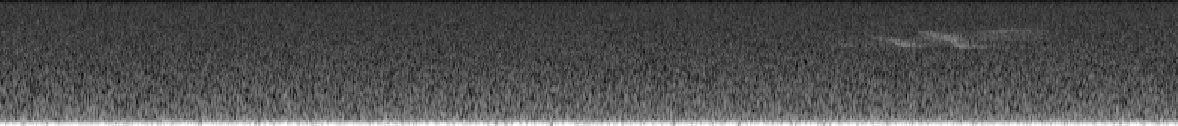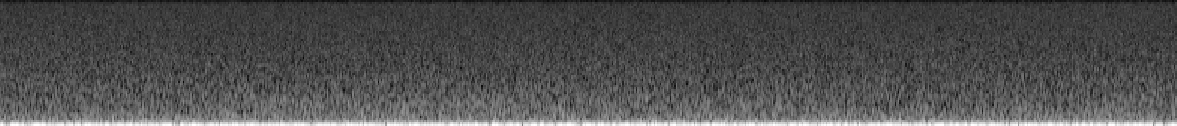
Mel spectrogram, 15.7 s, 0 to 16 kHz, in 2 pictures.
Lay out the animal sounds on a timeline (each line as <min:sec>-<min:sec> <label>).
0:05.5-0:06.9 Black-throated Blue Warbler (Setophaga caerulescens)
